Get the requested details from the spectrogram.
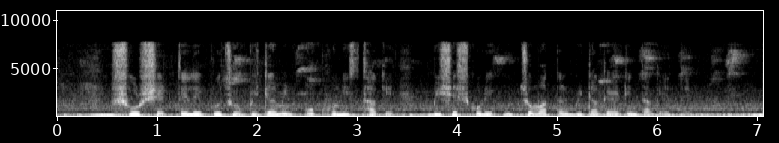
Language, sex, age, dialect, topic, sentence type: Bengali, male, 18-24, Standard Colloquial, agriculture, statement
